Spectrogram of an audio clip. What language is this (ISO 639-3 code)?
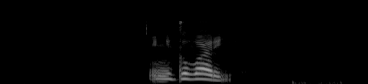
rus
